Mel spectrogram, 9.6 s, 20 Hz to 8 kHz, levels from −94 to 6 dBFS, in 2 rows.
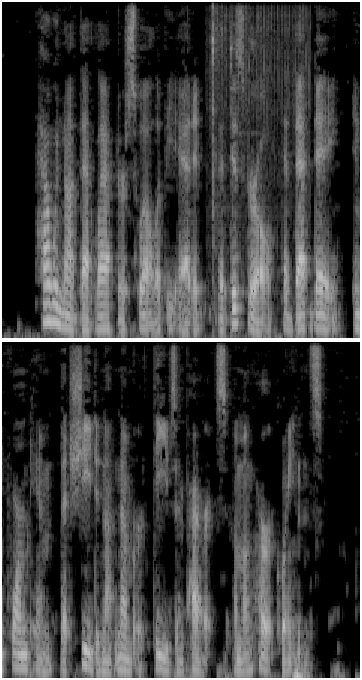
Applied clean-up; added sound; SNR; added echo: none; Mechanisms / Bicycle; 16 dB; none.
